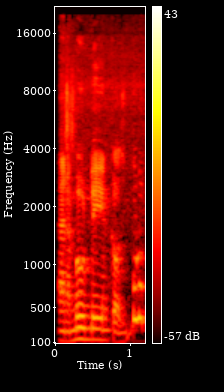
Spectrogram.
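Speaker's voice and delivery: usual speaking voice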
